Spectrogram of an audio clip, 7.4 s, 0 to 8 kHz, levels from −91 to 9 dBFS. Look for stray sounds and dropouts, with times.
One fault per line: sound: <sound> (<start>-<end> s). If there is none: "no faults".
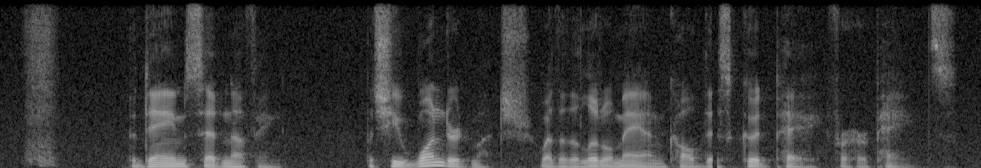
sound: sniff (0.1-0.5 s)
sound: dropout (5.3-5.4 s)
